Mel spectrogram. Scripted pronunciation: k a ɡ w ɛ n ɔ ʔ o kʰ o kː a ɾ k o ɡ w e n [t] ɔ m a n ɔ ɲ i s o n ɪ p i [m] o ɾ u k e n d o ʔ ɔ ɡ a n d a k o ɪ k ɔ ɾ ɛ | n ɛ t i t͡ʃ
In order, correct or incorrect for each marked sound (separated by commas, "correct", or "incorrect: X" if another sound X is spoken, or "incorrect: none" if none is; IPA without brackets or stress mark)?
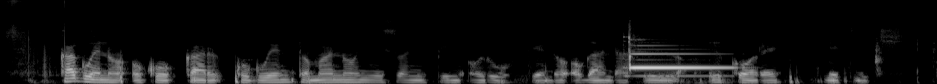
correct, incorrect: ɲ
